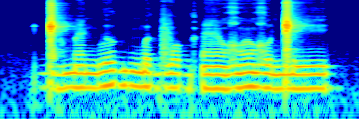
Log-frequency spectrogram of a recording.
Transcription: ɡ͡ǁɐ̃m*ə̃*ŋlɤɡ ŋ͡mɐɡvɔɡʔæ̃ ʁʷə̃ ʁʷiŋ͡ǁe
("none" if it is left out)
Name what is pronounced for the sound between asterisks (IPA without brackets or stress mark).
æ̃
